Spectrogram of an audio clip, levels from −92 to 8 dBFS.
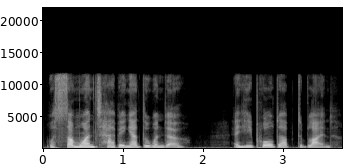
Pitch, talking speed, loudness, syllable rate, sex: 220 Hz, 210 wpm, -20 LUFS, 6.3 syllables/s, female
